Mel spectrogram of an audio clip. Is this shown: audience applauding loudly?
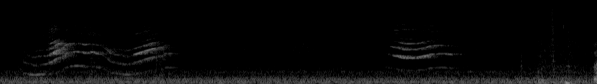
no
